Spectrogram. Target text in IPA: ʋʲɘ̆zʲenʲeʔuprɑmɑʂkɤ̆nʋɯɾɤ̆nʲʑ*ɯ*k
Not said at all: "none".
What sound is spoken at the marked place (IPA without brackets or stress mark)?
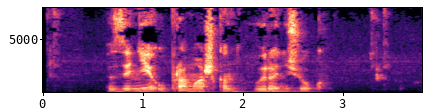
u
